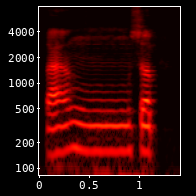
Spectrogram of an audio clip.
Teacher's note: Nun sukun bertemu dengan sod, maka wajib dibaca dengan samar. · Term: ikhfa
